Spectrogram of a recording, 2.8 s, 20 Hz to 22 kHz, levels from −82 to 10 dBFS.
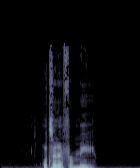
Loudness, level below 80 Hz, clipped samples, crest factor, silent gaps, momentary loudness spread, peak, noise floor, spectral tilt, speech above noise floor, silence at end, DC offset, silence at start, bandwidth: -23 LUFS; -40 dBFS; under 0.1%; 24 dB; none; 14 LU; -2 dBFS; -58 dBFS; -5.5 dB/octave; 36 dB; 0.85 s; under 0.1%; 0.85 s; 16.5 kHz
